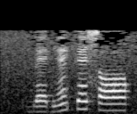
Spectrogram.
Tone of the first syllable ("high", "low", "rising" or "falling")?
low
